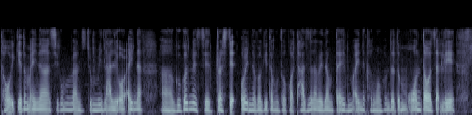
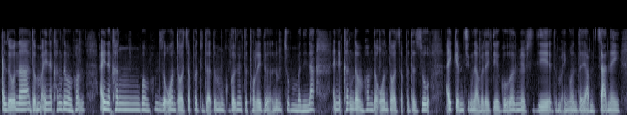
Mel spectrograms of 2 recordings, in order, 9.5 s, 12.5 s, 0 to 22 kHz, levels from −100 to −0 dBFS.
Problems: background sounds at intervals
